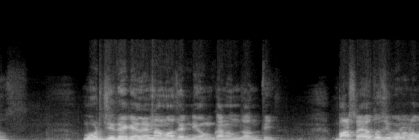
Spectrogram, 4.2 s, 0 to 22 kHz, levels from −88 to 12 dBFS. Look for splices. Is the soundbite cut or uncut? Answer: uncut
